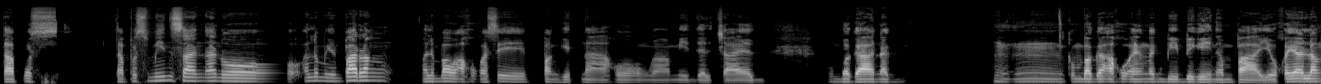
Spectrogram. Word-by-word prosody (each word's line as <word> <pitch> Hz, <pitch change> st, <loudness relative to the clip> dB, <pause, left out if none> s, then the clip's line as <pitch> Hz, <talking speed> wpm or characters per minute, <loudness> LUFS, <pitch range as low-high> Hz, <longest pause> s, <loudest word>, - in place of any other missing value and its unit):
Tapos 130 Hz, +1 st, +2 dB, 0.6 s
tapos -, -, -1 dB
minsan 175 Hz, -2 st, +3 dB
ano, 165 Hz, -2 st, 0 dB, 0.8 s
alam 175 Hz, +2 st, -5 dB
mo 160 Hz, -, -9 dB
yun, 150 Hz, -1 st, -9 dB
parang 180 Hz, -1 st, +5 dB, 0.4 s
halimbawa 135 Hz, -1 st, 0 dB
ako 135 Hz, 0 st, -14 dB
kasi 130 Hz, -2 st, -3 dB, 0.2 s
panggitna 115 Hz, -3 st, -6 dB
akong, 105 Hz, 0 st, -12 dB
ah, 100 Hz, 0 st, -11 dB
middle 100 Hz, -1 st, -10 dB
child. 100 Hz, 0 st, -2 dB, 0.7 s
Kumbaga 120 Hz, -1 st, +4 dB
nag 120 Hz, -2 st, -2 dB, 1.0 s
mm, 130 Hz, -1 st, -9 dB
kumbaga 130 Hz, 0 st, +2 dB
ako 130 Hz, +1 st, -5 dB
ang 120 Hz, 0 st, +1 dB
nagbibigay 120 Hz, 0 st, -2 dB
ng 115 Hz, 0 st, -6 dB
payo. 105 Hz, +1 st, +2 dB
Kaya 140 Hz, +1 st, +7 dB
lang 135 Hz, 0 st, +4 dB
125 Hz, 125 wpm, -25 LUFS, 115-140 Hz, 1.0 s, Kaya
